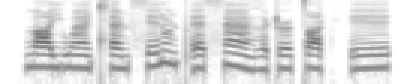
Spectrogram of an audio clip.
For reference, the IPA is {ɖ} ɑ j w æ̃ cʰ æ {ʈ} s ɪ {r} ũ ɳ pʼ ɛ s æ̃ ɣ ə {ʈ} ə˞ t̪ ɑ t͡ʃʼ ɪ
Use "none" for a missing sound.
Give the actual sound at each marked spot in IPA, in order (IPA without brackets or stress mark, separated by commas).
ɳ, ɳ, ɾ, ʈ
